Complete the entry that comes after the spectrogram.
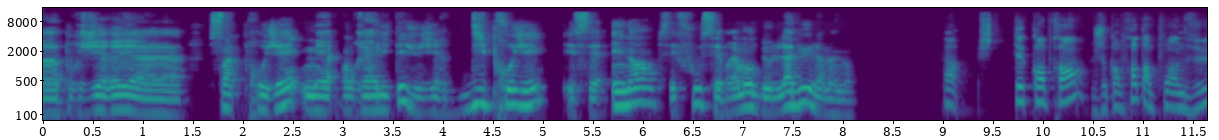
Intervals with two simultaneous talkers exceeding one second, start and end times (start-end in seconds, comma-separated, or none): none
